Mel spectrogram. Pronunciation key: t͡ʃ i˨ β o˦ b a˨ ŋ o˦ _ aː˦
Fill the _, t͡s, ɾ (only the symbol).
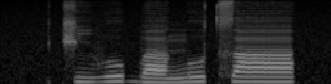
t͡s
